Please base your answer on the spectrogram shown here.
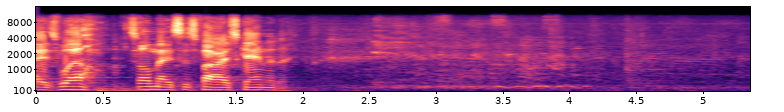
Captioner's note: laughing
